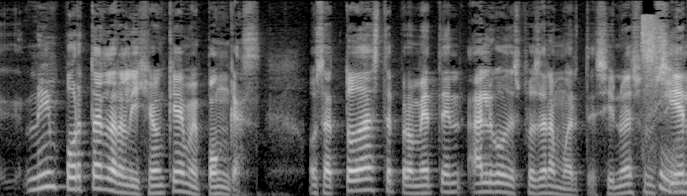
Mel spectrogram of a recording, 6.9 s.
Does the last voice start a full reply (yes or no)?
no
